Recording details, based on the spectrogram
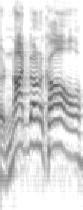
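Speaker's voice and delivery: very high, loud, heckling shout. Recalling fans on a set recognizing the speaker, imitating a fan yelling. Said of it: "Then another one yells".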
